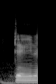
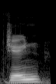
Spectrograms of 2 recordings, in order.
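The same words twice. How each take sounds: First: It is said with an American accent. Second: It is said with a British accent.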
